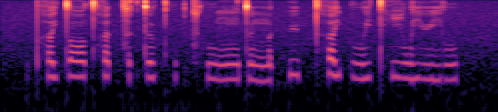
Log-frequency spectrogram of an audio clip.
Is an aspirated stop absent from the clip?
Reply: no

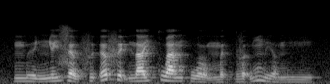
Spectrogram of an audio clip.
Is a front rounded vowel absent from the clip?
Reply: yes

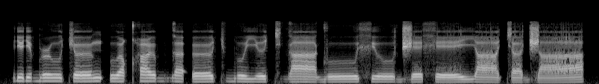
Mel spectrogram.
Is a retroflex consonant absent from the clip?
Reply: yes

